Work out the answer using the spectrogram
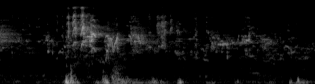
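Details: A burst of loud, high budgerigar chirps and squeaky warbling, then softer chatter, with low tapping sounds underneath.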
